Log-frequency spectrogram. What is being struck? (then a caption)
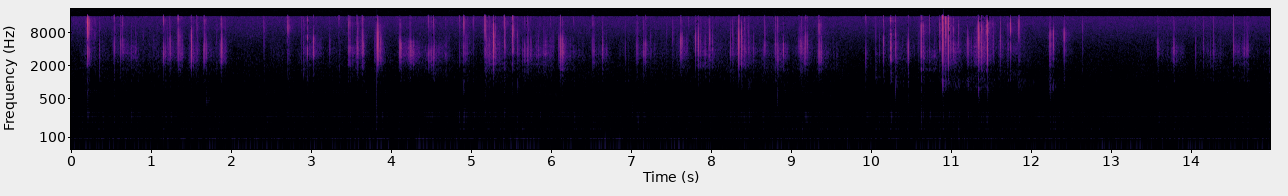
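Small steel balls. Fingertips with long nails gather and roll small, solid steel pachinko balls on black velvet, producing soft, scattered bright metallic clinks and clicks. The clinks sit quietly over a steady low hum.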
